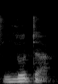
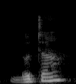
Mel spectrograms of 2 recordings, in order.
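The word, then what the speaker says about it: Luther: this one here, it's Luda. Notice that the H in this case is totally silent, the H. We don't have a TH sound in German. So here, right here, you have Luda.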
